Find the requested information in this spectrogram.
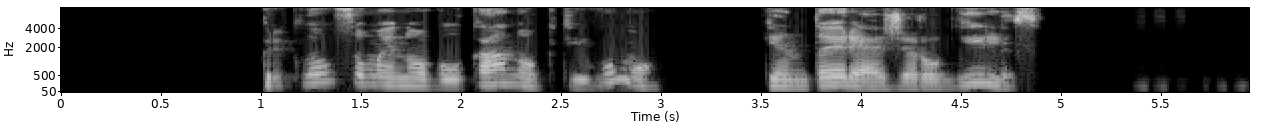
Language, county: Lithuanian, Marijampolė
